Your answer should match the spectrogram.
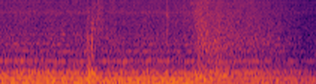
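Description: Lobster boat's engine running steadily at sea, a low rumble with a steady hum, with a faint knock about half a second in.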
